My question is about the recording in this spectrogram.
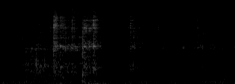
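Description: Hands shifting a corrugated tin sign against a grapevine wreath on a table: a faint scrape and rustle about half a second in, then a few lighter touches.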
